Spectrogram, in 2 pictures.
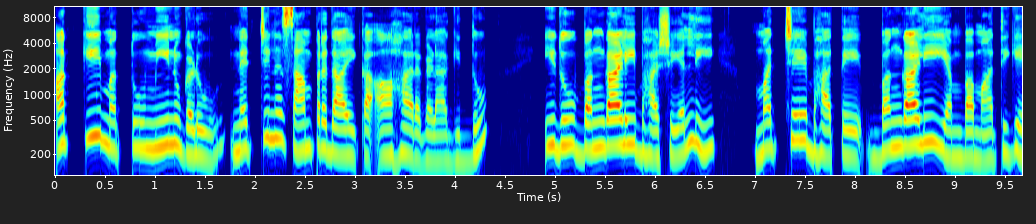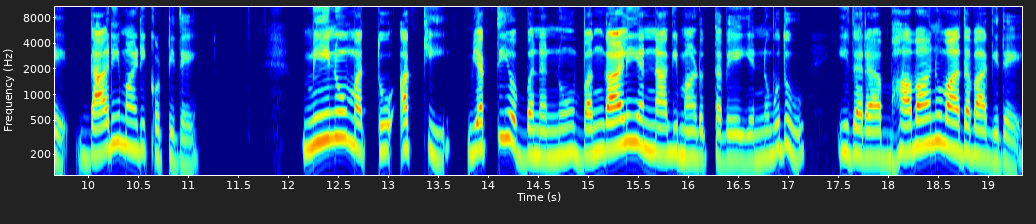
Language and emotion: Kannada, neutral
